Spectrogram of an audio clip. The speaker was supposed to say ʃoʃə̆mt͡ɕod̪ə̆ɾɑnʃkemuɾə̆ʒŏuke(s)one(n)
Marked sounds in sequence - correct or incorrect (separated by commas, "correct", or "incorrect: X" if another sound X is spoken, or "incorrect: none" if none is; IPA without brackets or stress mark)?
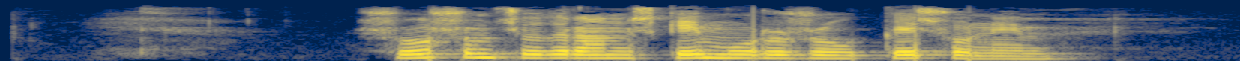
incorrect: ʃ, incorrect: m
